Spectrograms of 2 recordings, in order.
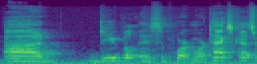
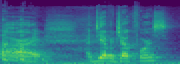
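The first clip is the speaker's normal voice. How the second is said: ordinary talk, nothing marked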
